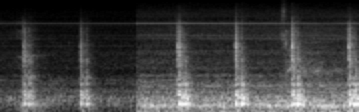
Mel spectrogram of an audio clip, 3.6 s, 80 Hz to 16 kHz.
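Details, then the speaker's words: New VEVOR diesel heater's first start in a cold workshop with an empty fuel system: display shows SLP, soft ticks about two per second with no burner roar, pump pulsing but never lighting; later throws error 10, check whether the oil circuit is blocked. "Okay, it still says SLP and it started ticking again. I wonder if that means prime, because there's nothing in this thing. So far this has taken about 5 minutes and it still hasn't started up."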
